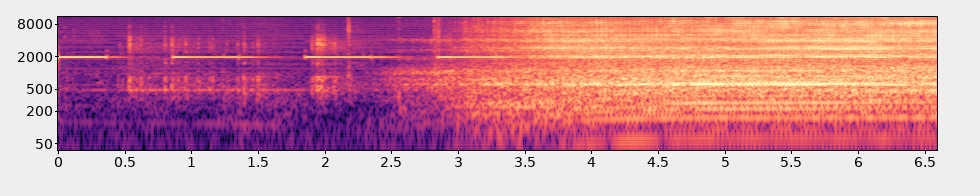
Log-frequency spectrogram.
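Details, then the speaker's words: Built Subaru STI before its first start, with no oil in it yet, during a fuel-pressure check: a few beeps, then a loud steady rushing roar with a faint hum as the cooling fans unexpectedly run; cause unknown. "our fan got a rod knock which fan is that that is loud that is so loud why are they on anyway this fan here why are the fans turning on"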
